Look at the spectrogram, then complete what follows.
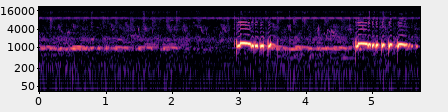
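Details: Zebra dove of local stock singing as a lure for other doves: soft low coos at first, then two loud phrases of a high opening coo and a quick stammering series of notes.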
